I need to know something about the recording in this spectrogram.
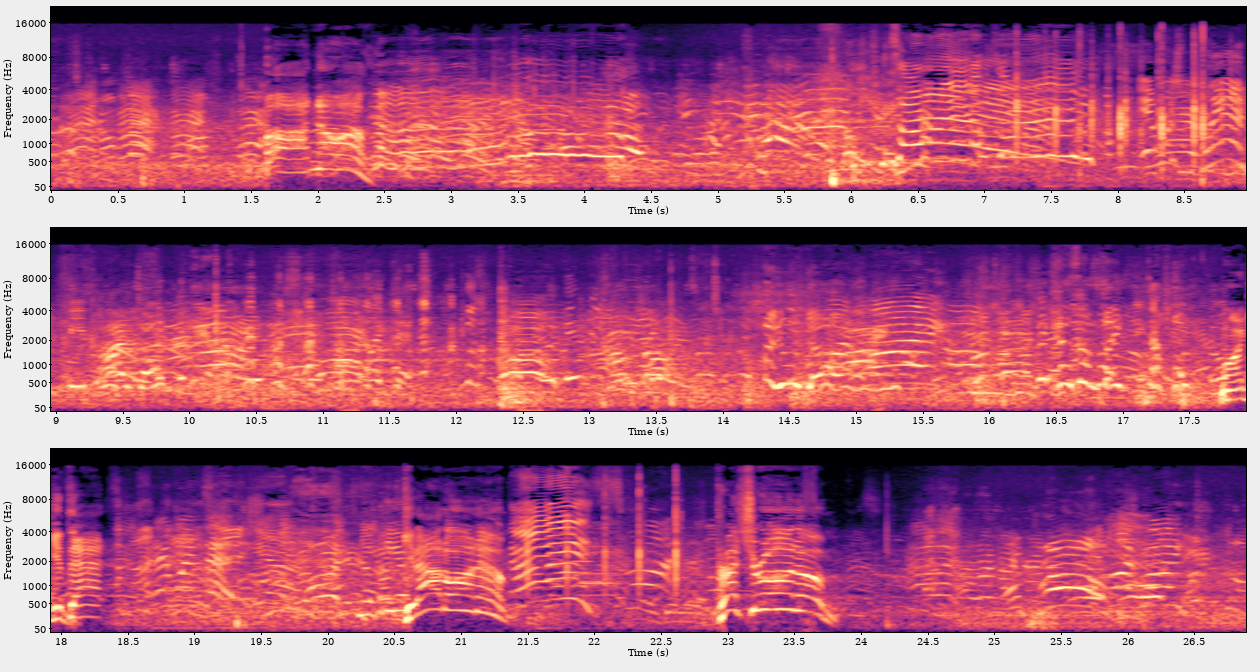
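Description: Spectators nearby talk and cheer loudly.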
